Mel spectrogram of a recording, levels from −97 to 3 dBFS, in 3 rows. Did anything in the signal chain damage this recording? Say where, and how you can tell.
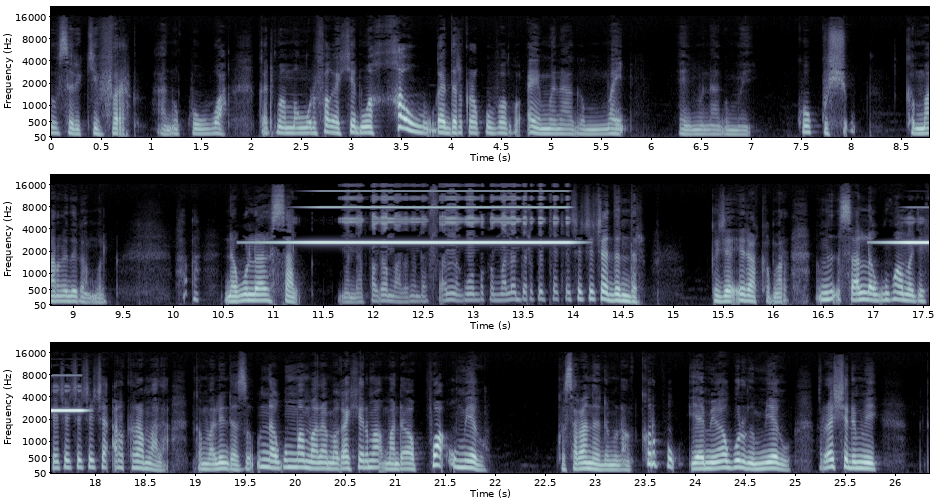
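Yes. Loudspeaker feedback squeal, acoustic loop. A 2.6 kHz tone swells over the speech from 10.64 to 14.20 s and 16.94 to 17.99 s, about 15 dB louder. Microphone hears its own loudspeaker.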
